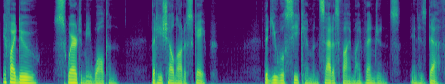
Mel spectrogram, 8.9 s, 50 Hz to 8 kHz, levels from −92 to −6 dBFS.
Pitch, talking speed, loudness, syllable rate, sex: 90 Hz, 160 wpm, -21 LUFS, 4.6 syllables/s, male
